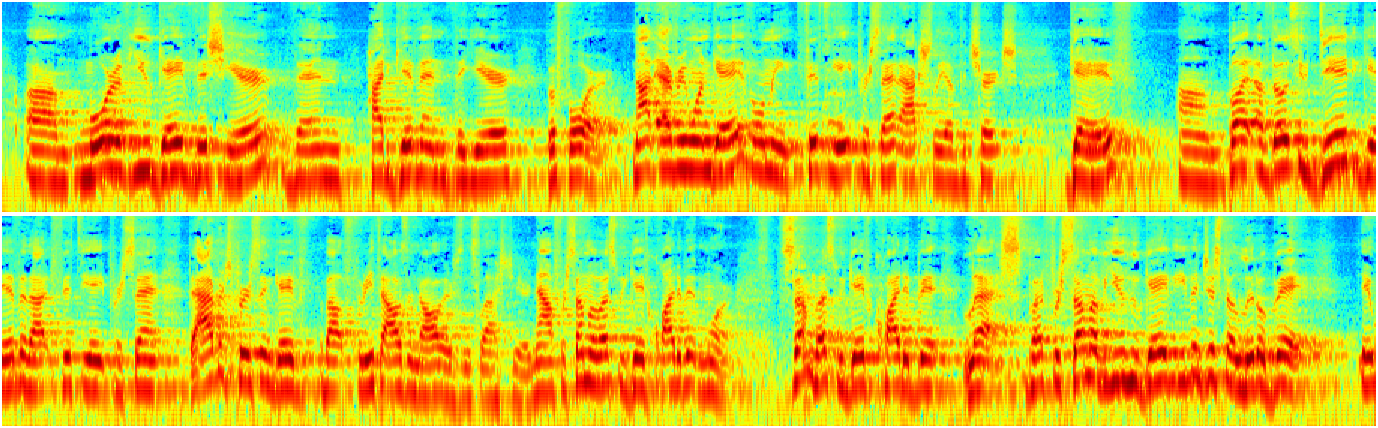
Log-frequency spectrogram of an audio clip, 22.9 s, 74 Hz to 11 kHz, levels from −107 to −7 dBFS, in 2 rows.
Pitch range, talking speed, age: 170-200 Hz, 195 wpm, 30-49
